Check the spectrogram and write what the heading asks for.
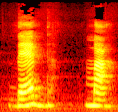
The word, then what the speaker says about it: dedma: Dead ma Deadma/Dedma or being ignored.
